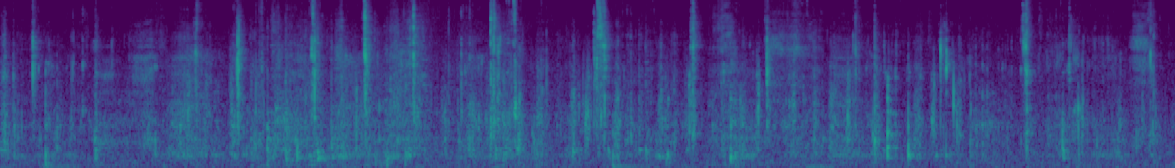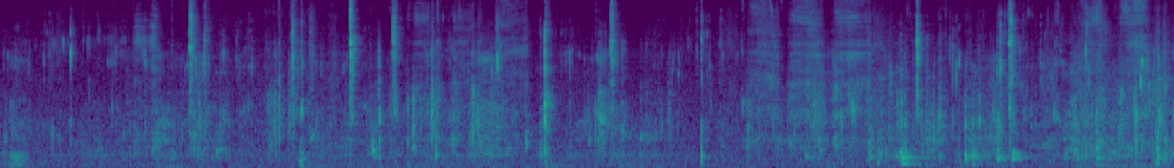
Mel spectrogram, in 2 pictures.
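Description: Close-miked eating: food being bitten and chewed, with frequent short crunches and wet mouth clicks that come thicker near the end.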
